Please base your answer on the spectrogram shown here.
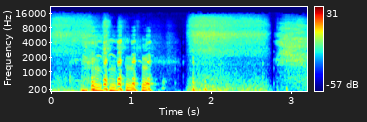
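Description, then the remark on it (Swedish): A voice imitates heavy, hoarse breathing on a phone call, starting with a few strained vocalized gasps, then two long loud breathy exhales with a brief pause between. “Jag kan verkligen tänka mig det där samtalet var också, att det var mest andning.”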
